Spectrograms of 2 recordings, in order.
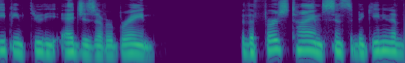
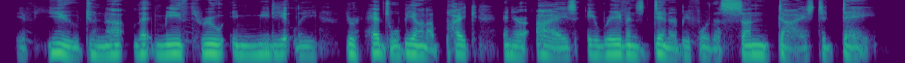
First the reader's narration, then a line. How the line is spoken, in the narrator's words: Scavia growled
